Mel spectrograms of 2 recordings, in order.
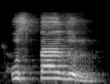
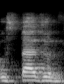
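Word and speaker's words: أستاذ: Nah, sekarang ustazun. Ustazun itu ini zal ya, zal. Ingat zal kecil, zal kecil ini adalah cara bacanya itu digigit ya, lidahnya di gigi paling depan ya.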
